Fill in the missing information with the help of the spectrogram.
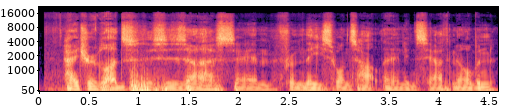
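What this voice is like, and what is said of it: Hoarse, partly lost voice. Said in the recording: “You can tell I've lost my voice a bit. I'm a bit worse for wear this morning”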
